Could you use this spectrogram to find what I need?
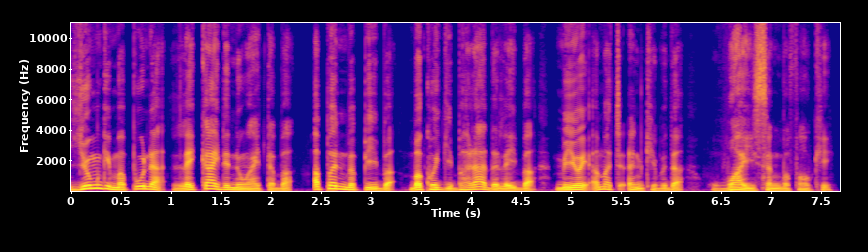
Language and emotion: Manipuri, happy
